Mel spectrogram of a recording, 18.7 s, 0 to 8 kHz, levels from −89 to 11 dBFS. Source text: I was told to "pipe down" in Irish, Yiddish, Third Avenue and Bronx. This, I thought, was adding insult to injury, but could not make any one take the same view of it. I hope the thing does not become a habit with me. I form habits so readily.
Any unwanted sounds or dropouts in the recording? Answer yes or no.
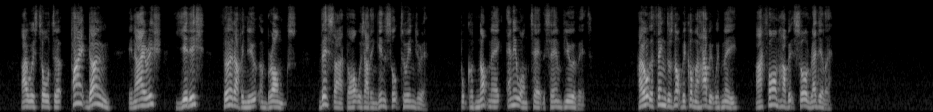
no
